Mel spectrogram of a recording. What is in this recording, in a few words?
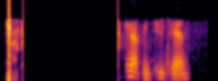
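Police Northeast District Dispatch, p25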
